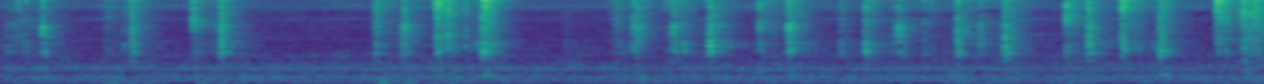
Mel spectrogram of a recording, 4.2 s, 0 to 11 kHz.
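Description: Fingertips of both hands type on a full-size black Nubwo Illusion NK-70 mechanical keyboard with Outemu red switches, round plastic typewriter-style keycaps and a blue backlight. A steady run of short, crisp plastic clicks and clacks, pitched around 1.3 kHz, rises over a constant low hum, each keystroke dying away almost at once.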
